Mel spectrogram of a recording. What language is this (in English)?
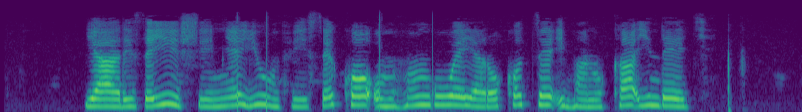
Kinyarwanda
